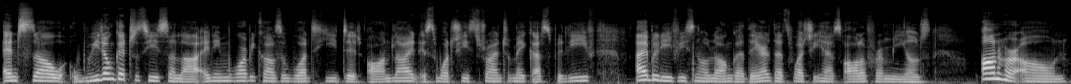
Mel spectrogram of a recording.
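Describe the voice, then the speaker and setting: Speaking at normal speed in a deep voice, a woman offers indignant, ranting criticism of another creator on her commentary channel. There's no room sound in the recording.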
